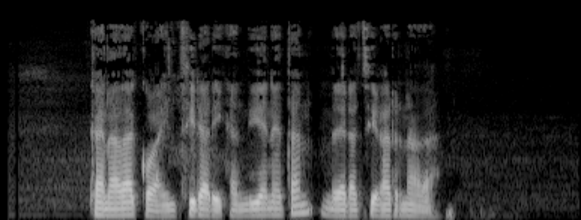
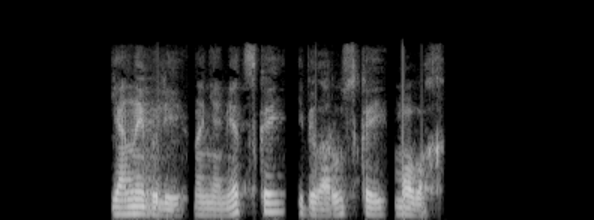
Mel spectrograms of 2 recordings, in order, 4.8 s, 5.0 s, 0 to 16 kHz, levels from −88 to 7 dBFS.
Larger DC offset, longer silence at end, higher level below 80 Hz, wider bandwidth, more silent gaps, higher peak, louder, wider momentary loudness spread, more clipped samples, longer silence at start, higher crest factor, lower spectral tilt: neither; second, 1.05 s vs 1.25 s; first, -46 dBFS vs -54 dBFS; first, 11.5 kHz vs 7.8 kHz; second, none vs 2.40-2.49 s, 3.25-3.29 s; about the same, -2 dBFS vs -2 dBFS; about the same, -21 LUFS vs -20 LUFS; about the same, 7 LU vs 7 LU; neither; second, 0.75 s vs 0.95 s; about the same, 20 dB vs 18 dB; about the same, -7 dB/octave vs -6.5 dB/octave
